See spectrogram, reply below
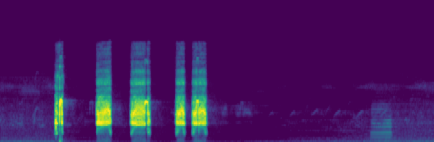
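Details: Black francolin calling: a short harsh note, then two pairs of loud, broadband, grating notes over about a second and a half. After a pause comes a faint, buzzy, tonal note near the end over a quiet background.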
